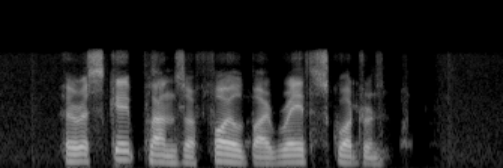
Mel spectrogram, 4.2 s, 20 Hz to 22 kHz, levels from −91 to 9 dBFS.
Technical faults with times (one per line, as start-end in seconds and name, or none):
2.56-2.80 background gated by the echo canceller
2.96-3.43 echo leak
3.22-3.65 background gated by the echo canceller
